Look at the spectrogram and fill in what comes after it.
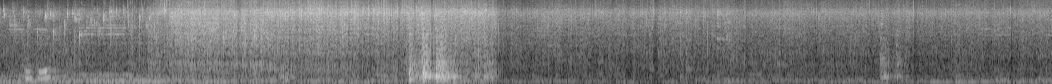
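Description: Chopped vegetables sizzling in hot oil and ghee in a kadai, stirred with a metal spatula. The sizzle turns loud about a second and a half in and drops back to a lower, steady sizzle about halfway through.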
